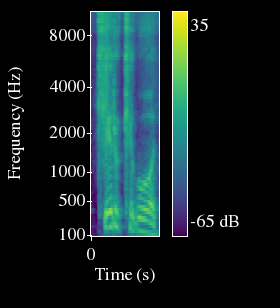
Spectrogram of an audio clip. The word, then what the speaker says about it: 키에르케고어: 그 기독교 실전주의 철학자인 키에르케고어 때문에 키에르케고르가 아닙니다 키에르 케고 그 이제 덴마크 발음으로이 사람이 이제 1813년 나왔고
